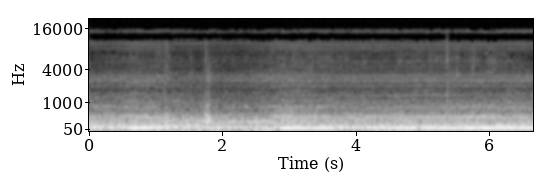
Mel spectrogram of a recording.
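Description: Steady low rumble of a car's engine and tyres, heard from inside the cabin as it drives slowly.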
